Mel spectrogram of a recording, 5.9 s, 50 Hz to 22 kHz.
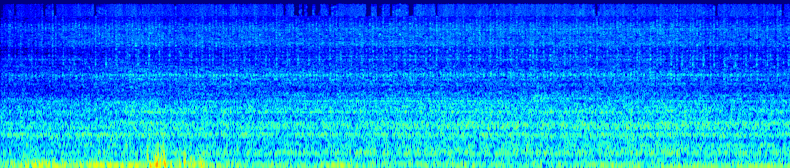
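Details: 2003 Acura MDX idling after the power steering reservoir O-ring was replaced to cure a leak and air bubbles: even, quiet idle with a soft steady hum, no pump whine or groan; steering smooth, sounds healthy.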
